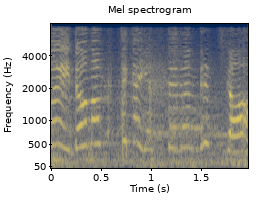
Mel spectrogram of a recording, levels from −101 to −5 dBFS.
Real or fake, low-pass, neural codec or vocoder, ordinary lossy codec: fake; 7.2 kHz; codec, 16 kHz, 0.9 kbps, LongCat-Audio-Codec; none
